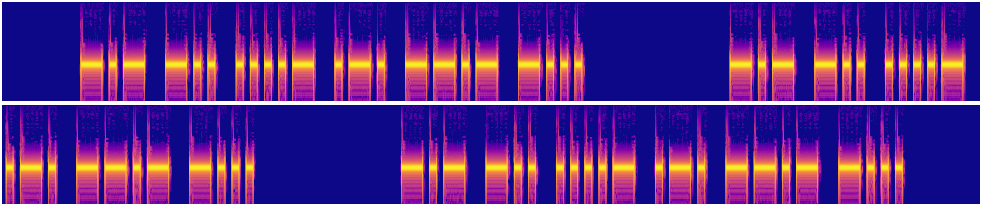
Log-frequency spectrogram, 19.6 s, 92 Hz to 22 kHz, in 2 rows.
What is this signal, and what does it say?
Morse code, heard as a keyed tone, about 17 wpm, 700 Hz. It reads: KD4RQB KD4RQB KD4RQB
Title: USA Call Signs - 6 Characters - Repeated 3x - 17wpm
